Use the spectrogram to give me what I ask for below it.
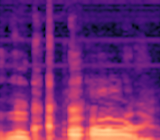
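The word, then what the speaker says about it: Wokar: How would you pronounce that? Oh, yeah. Woke R.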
